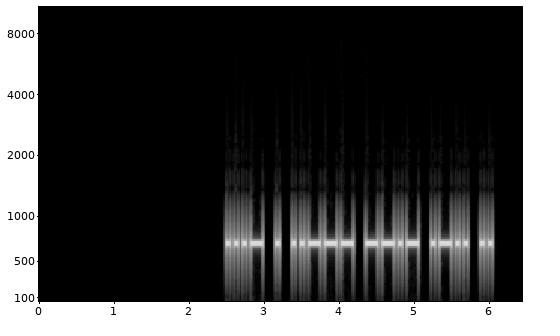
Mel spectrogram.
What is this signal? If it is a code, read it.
Morse code, heard as a keyed tone, about 22 wpm, 700 Hz. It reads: VE2QLI
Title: DXCC-100 Call Signs - 6 Characters - Repeated 3x - 22wpm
